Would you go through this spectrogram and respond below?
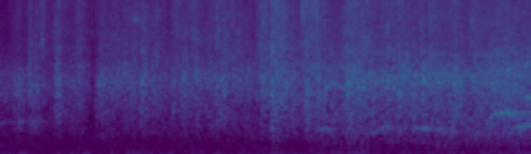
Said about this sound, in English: Yeah, let me get my applause.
